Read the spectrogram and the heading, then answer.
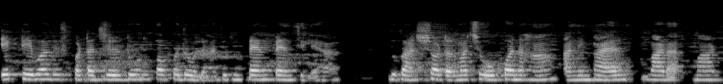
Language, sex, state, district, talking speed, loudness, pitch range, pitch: Konkani, female, Goa, North and South Goa, 175 wpm, -17 LUFS, 210-230 Hz, 220 Hz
